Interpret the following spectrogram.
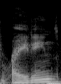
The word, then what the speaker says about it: RTINGS: I know there's no A, but I've always pronounced it ratings. And I think that's how you're supposed to pronounce it.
